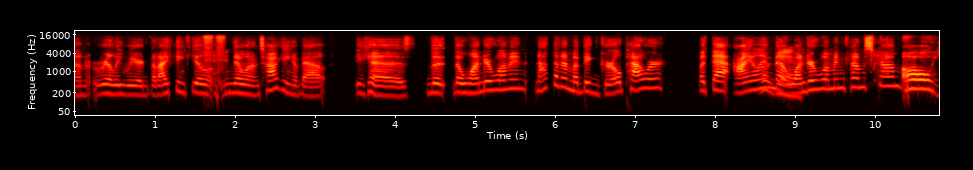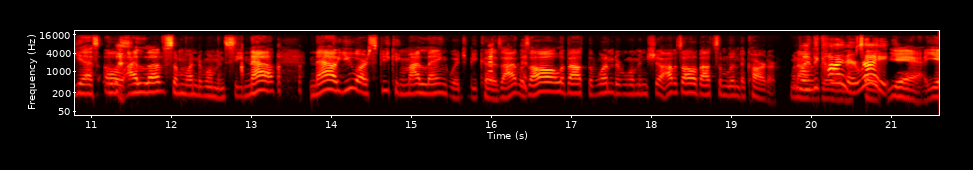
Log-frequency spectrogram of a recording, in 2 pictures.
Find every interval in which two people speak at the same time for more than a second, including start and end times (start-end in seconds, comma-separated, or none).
19.8-21.0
